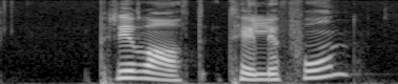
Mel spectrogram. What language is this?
Norwegian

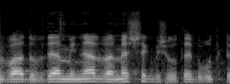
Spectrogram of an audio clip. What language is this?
Hebrew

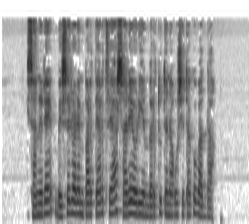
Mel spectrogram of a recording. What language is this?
Basque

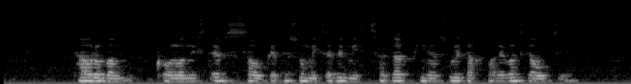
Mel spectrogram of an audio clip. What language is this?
Georgian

